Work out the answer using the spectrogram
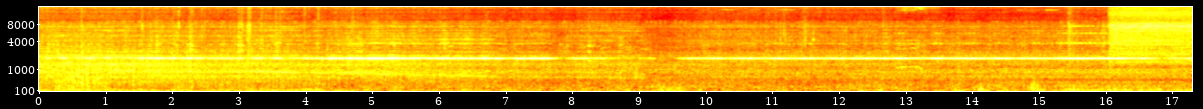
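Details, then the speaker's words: Lectric XPedition e-bike, 3 months and 400 miles old, rear disc brake with stock pads and original rotor: loud steady high-pitched squeal under light braking pressure; ceramic pads on the front stay quiet. "uh in particular the stock pads have been producing high-pitch squealing at lighter brake pressures"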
